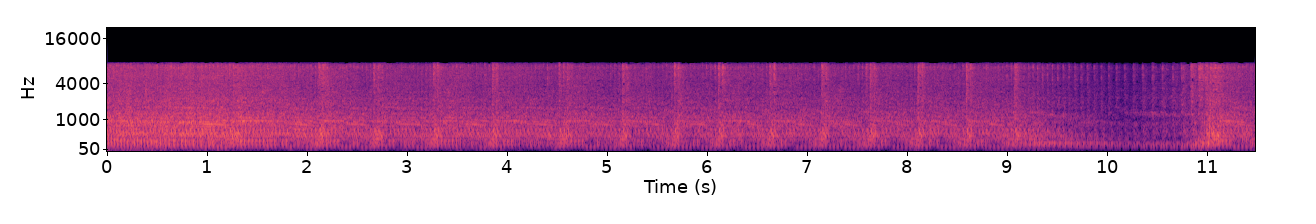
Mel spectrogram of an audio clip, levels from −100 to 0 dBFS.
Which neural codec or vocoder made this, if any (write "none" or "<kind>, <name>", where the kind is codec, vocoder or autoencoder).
none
